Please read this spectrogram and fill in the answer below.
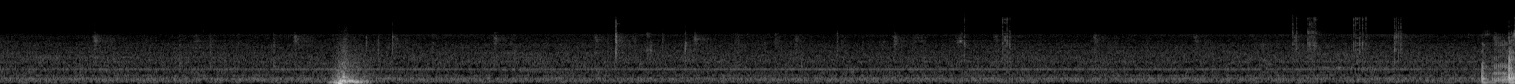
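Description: Quiet handling of a micrometer and a metal disc on a wooden table: one dull knock about three and a half seconds in, then scattered faint small clicks, a few more near the end, over a steady background hiss with a faint whine.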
